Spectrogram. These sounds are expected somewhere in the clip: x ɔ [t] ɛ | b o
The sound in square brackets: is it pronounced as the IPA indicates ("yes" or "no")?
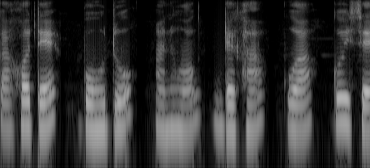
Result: yes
